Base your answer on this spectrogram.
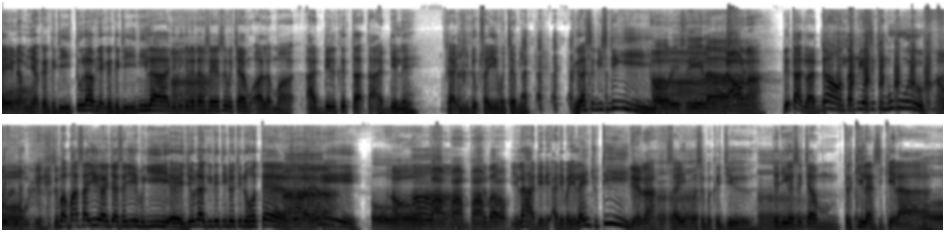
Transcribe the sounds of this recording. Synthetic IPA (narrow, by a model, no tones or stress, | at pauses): sajənaʔməɲap̚kankəd͡ʒiːt̪ulahməɲap̚kankəd͡ʒiːnilahd͡ʒadikədadaŋs̬ajas̬əmat͡ʃama̰lama̰ʔa̰dɪlkət̪aʔt̪a̰ʔa̰dɪlne | saidʊp̚sajəmat͡ʃamniəɾasadisəndiɾioɾeseladawnlah | diət̪aʔadalahdawnt̪ap̬iɾas̬ət͡ʃəmbuɡut̪uokesəbap̚maʔs̬ajəad͡ʒaʔsajəbəɡiəd͡ʒonlak̬it̪̬at̪idʊht̪idʊʔɦot̪ɛlsajat̪aʔbəlɪh | oapampasəbapijəlaɦadɪʔʔadɪʔbalɪʔlaɪnt͡ʃut̪iəlahsajət̪uasəbəkərd͡ʒəd͡ʒadiɣasət͡ʃamt̪ərkilans̬ikɪt̪̚la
